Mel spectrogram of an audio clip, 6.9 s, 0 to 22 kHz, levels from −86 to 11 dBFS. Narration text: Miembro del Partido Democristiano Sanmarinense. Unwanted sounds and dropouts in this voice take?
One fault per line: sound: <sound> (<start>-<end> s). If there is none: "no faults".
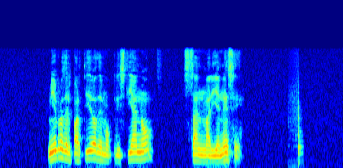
sound: thud (5.8-6.1 s)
